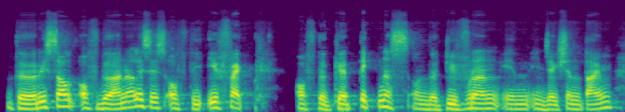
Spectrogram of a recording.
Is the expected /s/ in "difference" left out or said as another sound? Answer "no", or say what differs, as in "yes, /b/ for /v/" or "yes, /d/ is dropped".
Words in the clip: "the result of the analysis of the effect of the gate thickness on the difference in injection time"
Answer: yes, /s/ is dropped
